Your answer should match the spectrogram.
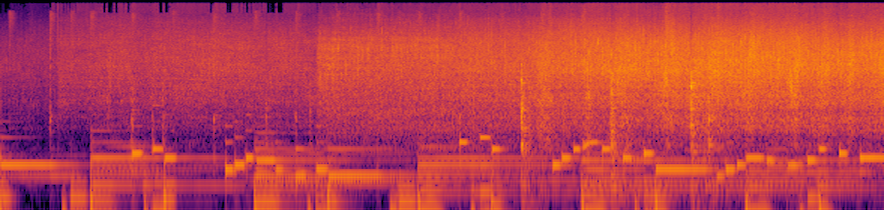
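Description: Zucchini frying in olive oil with chipotle chili flakes, garlic salt, chili powder, salt and pepper in a pan, a continuous loud sizzle that grows denser and brighter, alongside a steady melodic background tune; no talk.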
